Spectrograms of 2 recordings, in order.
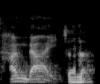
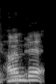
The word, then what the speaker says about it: Hyundai: I'd do first Hyundai it's Hyundai Hyundai Hyundai say it right sorry I had one and someone had it once it's like it's actually Hyundai people just say Honda is Hyundai still a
